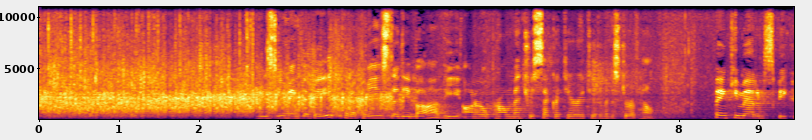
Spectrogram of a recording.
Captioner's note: applause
